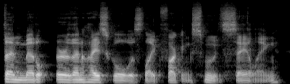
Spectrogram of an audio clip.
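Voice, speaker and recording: A man's voice: fairly low pitch, expressive, fairly quick. A man in his thirties, a podcast co-host in casual conversation. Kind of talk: casual chat.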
